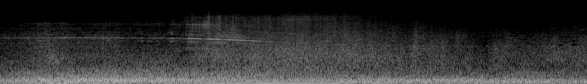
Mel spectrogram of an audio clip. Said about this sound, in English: The Gulfstream 4 is typically a business jet, but this one is reconfigured.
